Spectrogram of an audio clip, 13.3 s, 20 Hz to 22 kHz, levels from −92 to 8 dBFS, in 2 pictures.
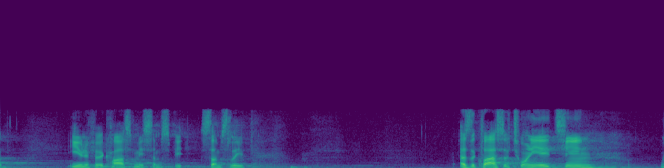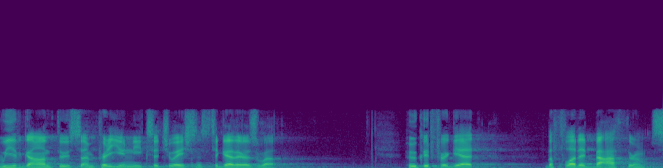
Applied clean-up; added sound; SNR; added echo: none; none; none; none.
